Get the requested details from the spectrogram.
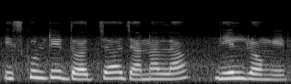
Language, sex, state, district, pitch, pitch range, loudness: Bengali, female, West Bengal, Cooch Behar, 270 Hz, 245-285 Hz, -15 LUFS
